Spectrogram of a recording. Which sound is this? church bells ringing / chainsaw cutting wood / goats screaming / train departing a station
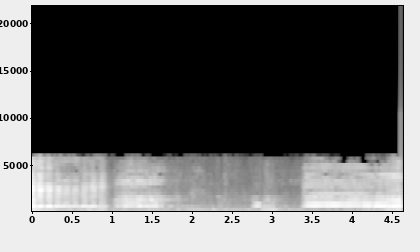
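goats screaming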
